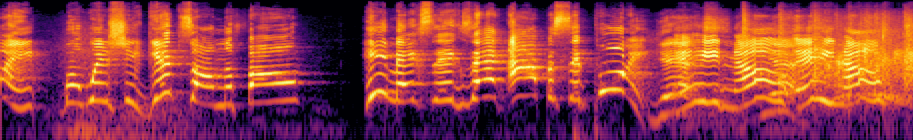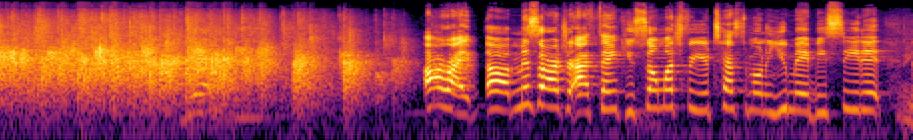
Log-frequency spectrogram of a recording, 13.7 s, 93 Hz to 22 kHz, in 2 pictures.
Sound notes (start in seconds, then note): 5.6 audience applauding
